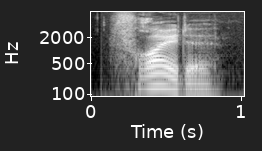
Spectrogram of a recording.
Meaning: joy, delight, glee
- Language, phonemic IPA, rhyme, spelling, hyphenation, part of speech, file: German, /ˈfʁɔɪ̯də/, -ɔɪ̯də, Freude, Freu‧de, noun, De-Freude.ogg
